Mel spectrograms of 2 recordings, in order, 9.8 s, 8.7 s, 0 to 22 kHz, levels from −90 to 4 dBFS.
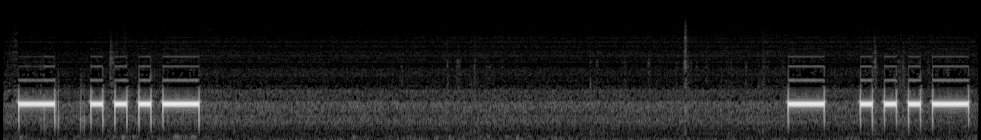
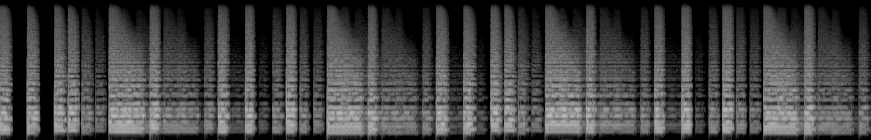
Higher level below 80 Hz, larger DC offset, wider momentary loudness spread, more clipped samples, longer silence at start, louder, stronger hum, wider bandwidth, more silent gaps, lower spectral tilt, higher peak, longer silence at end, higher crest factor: first, -72 dBFS vs -82 dBFS; neither; second, 6 LU vs 10 LU; neither; first, 0.2 s vs 0 s; first, -11 LUFS vs -27 LUFS; neither; second, 3.3 kHz vs 19.5 kHz; second, none vs 0.13-0.27 s, 0.40-0.54 s; first, -2.5 dB/octave vs -1 dB/octave; first, -4 dBFS vs -8 dBFS; about the same, 0.1 s vs 0 s; second, 12 dB vs 18 dB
